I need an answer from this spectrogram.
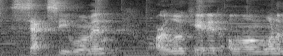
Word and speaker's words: Sacsayhuaman: The Inca ruins of Sacsayhuaman, which are kind of loosely pronounced sexy woman, are located along one of the hilltops that surround Cusco.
